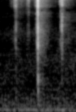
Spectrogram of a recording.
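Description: Thread snips cut through two layers of fabric for a handmade drawstring pouch, giving a few quick, close, crisp snipping clicks with one sharp cut in the middle.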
